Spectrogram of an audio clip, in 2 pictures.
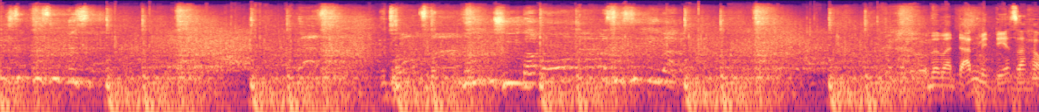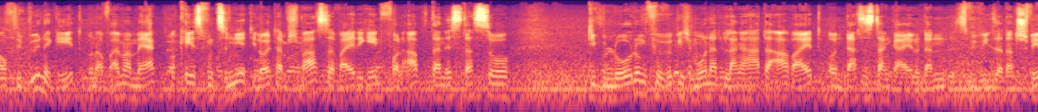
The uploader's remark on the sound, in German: Die fünf Jungs öffnen für meinen Podcast ihren Tourbus. In dieser Episode bin ich bei einem Live-Auftritt dabei.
